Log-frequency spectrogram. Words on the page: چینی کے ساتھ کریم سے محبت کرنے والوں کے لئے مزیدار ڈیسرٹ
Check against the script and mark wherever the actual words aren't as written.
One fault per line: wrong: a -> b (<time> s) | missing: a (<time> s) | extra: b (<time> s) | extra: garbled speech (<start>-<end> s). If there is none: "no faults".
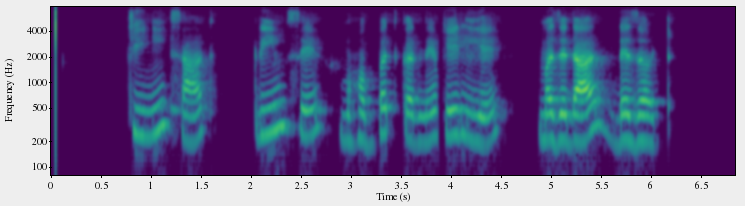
missing: کے (1.1 s)
missing: والوں (3.8 s)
